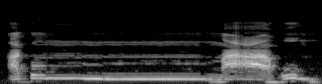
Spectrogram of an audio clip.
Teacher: ইযলাম আকুম মাহুম, আকুম মাহুম, এখানে হামজাকে রাইট দিবেন, কাফের পরে যে নুন সাকিন আছে, তো নুন সাকিন পরে যেহেতু মিম আসছে, তো নুন সাকিনটা মিমের সাথে সংযোগ করে গুন্না সহকারে পড়া হবে, এদগাম উইথ গুন্না।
